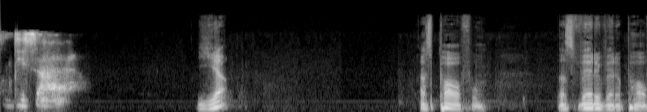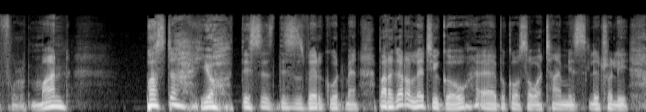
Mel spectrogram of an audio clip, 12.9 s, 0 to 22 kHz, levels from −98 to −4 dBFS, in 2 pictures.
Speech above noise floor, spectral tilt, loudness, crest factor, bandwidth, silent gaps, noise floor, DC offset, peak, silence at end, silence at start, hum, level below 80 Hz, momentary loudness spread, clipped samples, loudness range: 54 dB; -5 dB/octave; -24 LUFS; 20 dB; 13 kHz; none; -78 dBFS; under 0.1%; -4 dBFS; 0 s; 0 s; none; -54 dBFS; 13 LU; under 0.1%; 10 LU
